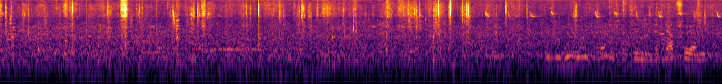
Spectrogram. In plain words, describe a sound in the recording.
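Steel wheels click and clatter over rail joints.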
